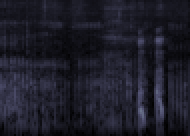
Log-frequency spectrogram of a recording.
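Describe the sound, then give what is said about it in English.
A cat purrs on a bed in a soft, steady, low rumble that stays faint throughout, with two brief louder pulses near the end and no speech. “as you can probably hear her purring away again on my bed, here she is”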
